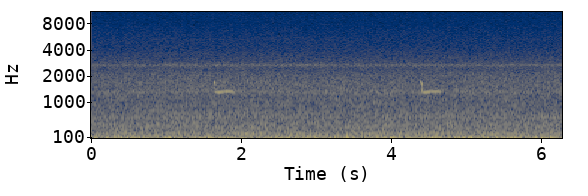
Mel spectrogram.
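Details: A Eurasian scops owl sings at dusk in May 2017 in Parque Lineal del Manzanares, giving single short, soft whistled notes about every two and a half seconds over a constant low rumble of distant traffic.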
